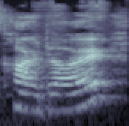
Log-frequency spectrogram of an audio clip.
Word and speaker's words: Cardo: So yeah, I'm gonna be installing my my Cardo, aka Cardo, actually pronounced as Cardo, but it is me, Cardo.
